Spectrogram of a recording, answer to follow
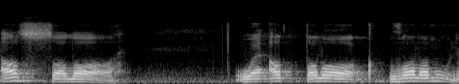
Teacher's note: مذهب ورش تفخيم أو تغليظ اللام، لكن المفتوحة إذا وقعت بعد الحروف الثلاثة صاد طاء ظاء. قال له يعني كان لسه واحدة بس في حروف الإطباق وهي إيه؟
